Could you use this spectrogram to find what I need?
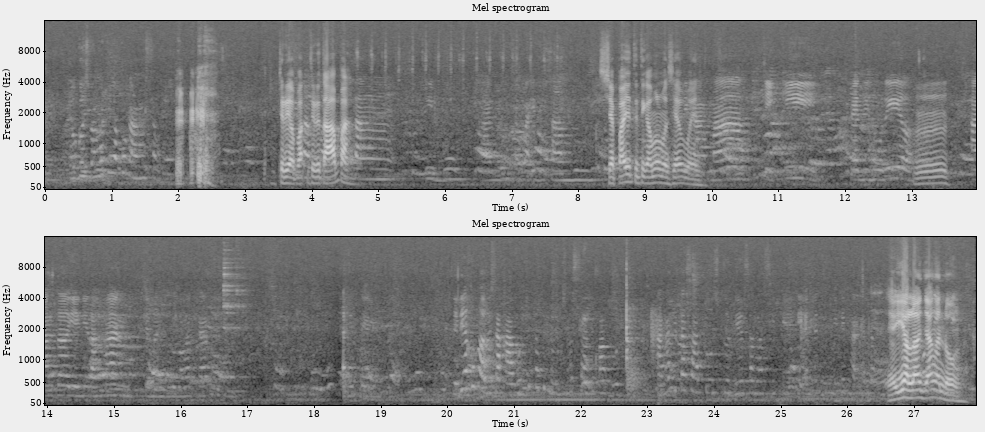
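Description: Men talk and chat nearby.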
